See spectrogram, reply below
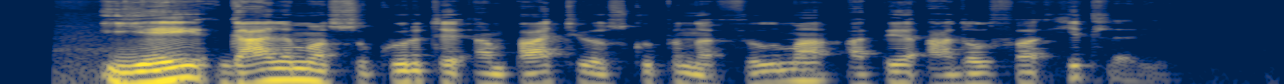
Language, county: Lithuanian, Šiauliai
